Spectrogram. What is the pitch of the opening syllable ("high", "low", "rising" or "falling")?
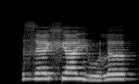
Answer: high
